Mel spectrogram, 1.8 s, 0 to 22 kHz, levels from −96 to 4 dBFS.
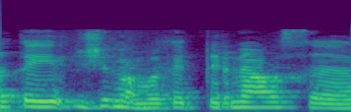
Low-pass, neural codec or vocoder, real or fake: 7.2 kHz; codec, 44.1 kHz, 3.4 kbps, Pupu-Codec; fake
